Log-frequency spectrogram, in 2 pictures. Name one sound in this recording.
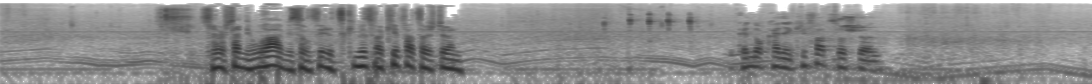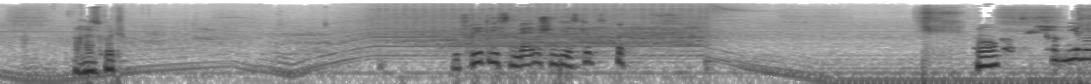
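A sports car engine hums and revs up and down.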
